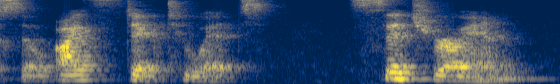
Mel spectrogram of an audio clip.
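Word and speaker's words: Citroën: In the US, the majority of people say Citroen, which is very close to the original pronunciation, just with the American short I and R, of course. So I stick to it. Citroen. Citroen.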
